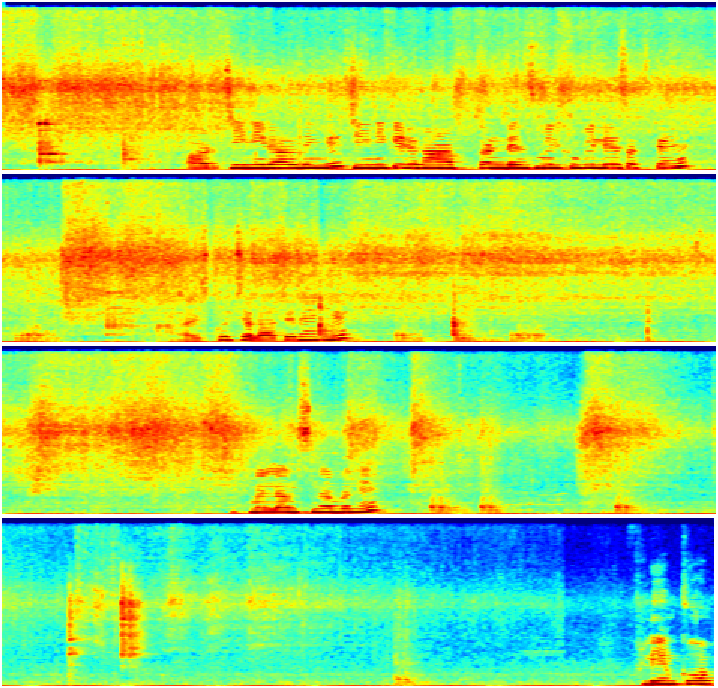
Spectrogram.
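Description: Liquid bubbles and hisses in a pan.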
